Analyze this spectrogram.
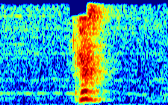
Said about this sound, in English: That was a little bit of aggressive growl.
